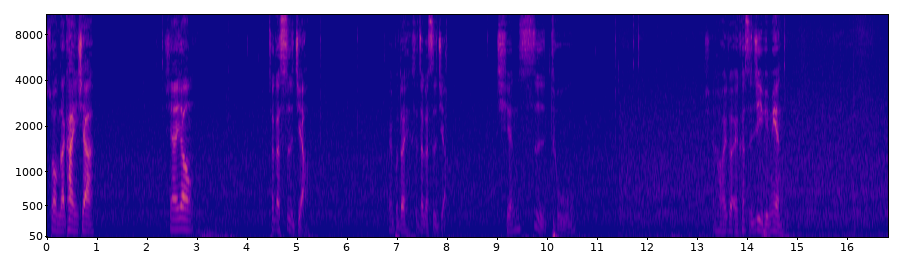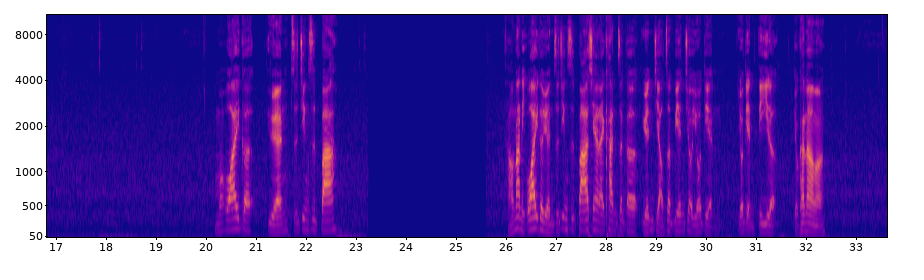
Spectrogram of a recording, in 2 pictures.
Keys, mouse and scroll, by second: 0.0 super+2, 2.1 click, 3.0-8.5 middle drag, 8.8-13.5 middle drag, 13.9-16.8 drag, 24.6 r, 25.0 8, 25.0 /, 25.0 2, 29.2-31.5 middle drag, 32.5 super+1.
